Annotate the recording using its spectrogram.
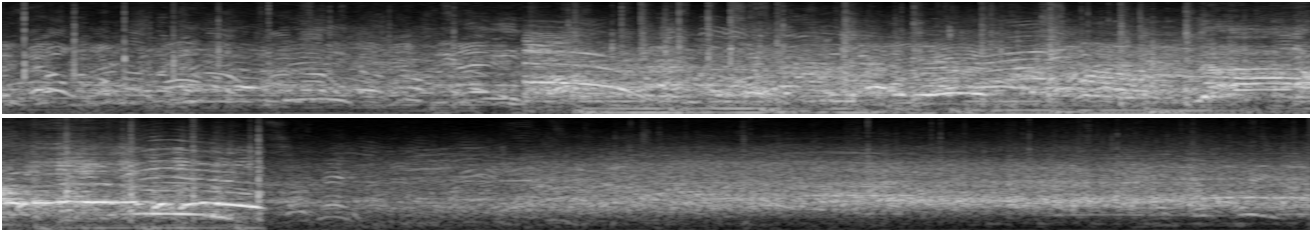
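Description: Many football players' voices shouting and yelling together in a pregame team huddle, loud and overlapping, with music underneath. About eight seconds in it cuts off suddenly to a quieter, steady stadium crowd noise.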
